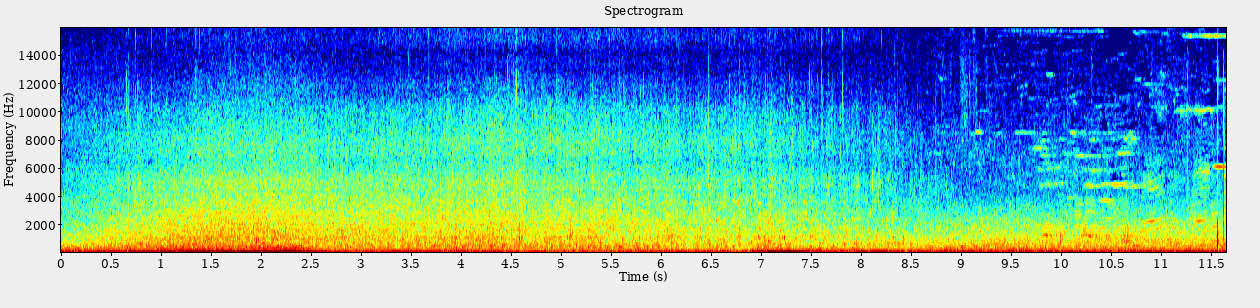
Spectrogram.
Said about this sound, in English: No, the ferry takes us to Manhattan, remember?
